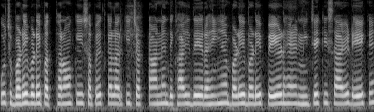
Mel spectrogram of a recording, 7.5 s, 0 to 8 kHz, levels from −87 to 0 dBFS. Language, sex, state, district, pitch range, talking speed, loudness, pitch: Hindi, male, Uttar Pradesh, Etah, 220-240 Hz, 160 wpm, -15 LUFS, 230 Hz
